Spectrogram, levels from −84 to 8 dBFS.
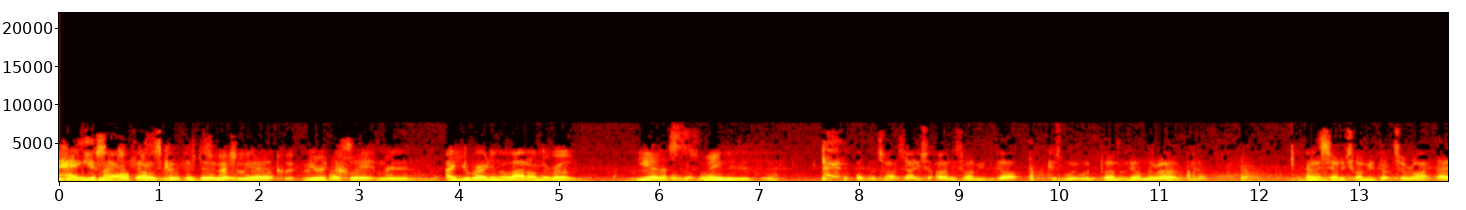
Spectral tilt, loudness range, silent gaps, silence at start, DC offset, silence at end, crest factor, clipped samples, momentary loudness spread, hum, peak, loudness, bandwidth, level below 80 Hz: -5 dB/octave; 5 LU; none; 0 s; under 0.1%; 0 s; 14 dB; under 0.1%; 12 LU; none; -2 dBFS; -15 LUFS; 7.8 kHz; -44 dBFS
